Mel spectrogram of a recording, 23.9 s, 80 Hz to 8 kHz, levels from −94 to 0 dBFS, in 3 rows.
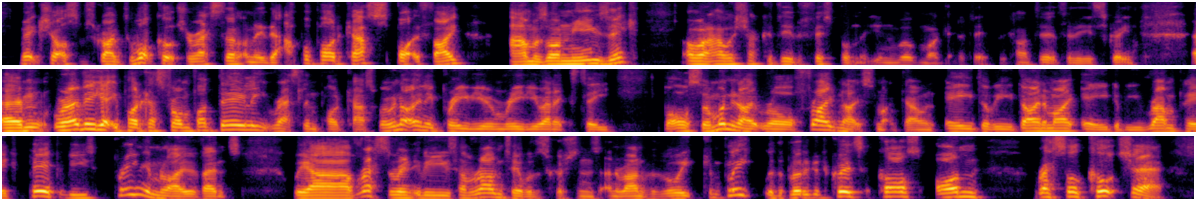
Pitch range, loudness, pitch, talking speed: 115-180 Hz, -19 LUFS, 140 Hz, 240 wpm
